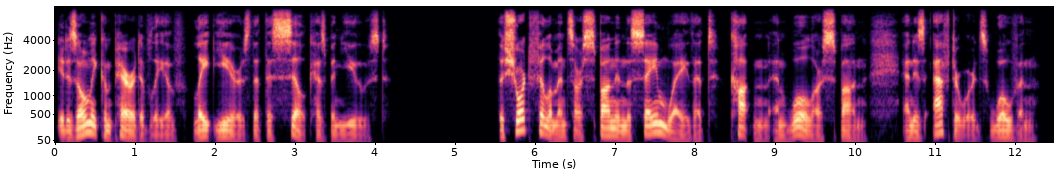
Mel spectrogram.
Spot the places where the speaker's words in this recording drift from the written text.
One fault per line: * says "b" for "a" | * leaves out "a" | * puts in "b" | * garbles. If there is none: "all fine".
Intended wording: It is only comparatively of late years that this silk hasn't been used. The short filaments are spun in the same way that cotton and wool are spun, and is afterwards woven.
* says "has" for "hasn't"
